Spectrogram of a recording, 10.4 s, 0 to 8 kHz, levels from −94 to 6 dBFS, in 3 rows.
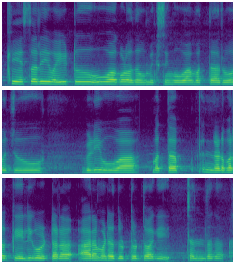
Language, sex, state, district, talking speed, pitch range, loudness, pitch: Kannada, female, Karnataka, Bijapur, 105 wpm, 190-205 Hz, -18 LUFS, 195 Hz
